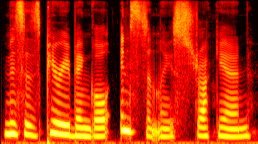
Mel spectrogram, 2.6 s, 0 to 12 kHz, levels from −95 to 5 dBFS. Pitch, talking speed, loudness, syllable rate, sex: 215 Hz, 115 wpm, -15 LUFS, 4.2 syllables/s, female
